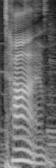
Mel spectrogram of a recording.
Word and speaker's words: thyme: It's thyme. – It's thyme. – It's thyme. – It's an H in there. It's thyme. – They say the H is silent. It's called thyme.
